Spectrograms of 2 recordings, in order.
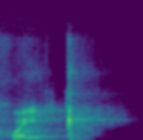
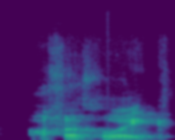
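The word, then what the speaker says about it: quaich: It's called a wake.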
